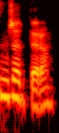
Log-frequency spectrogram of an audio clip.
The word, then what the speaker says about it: M'jaddara: in this, and also the variations in the pronunciation and also the spelling as well. But it's mjaddara.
